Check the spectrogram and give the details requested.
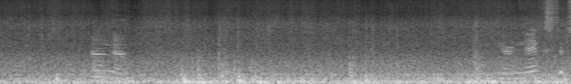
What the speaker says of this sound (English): It's raining outside, not inside.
